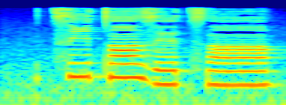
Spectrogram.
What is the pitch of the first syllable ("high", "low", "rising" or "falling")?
high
